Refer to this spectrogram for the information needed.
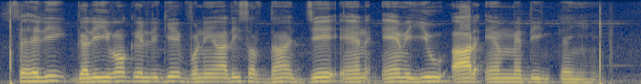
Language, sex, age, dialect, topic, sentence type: Hindi, male, 18-24, Awadhi Bundeli, banking, statement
